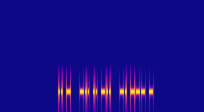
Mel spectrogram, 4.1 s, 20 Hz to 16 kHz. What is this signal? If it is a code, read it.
Morse code, heard as a keyed tone, about 44 wpm, 700 Hz. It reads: IT DID NOT
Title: Sets of 3 Words 45wpm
